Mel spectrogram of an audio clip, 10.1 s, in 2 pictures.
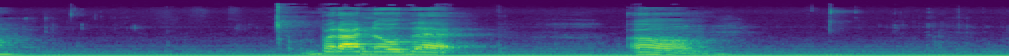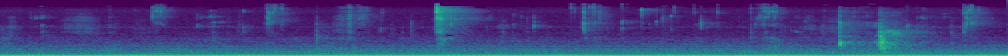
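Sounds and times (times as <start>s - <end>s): steady low hum: 0.0s - 10.0s
person chewing: 4.0s - 10.0s
wet mouth clicks and smacks: 5.8s - 10.0s.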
